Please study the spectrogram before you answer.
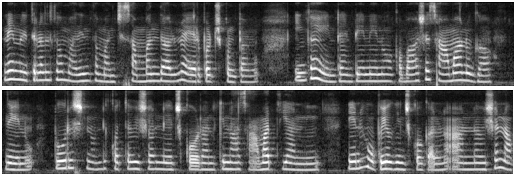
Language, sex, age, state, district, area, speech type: Telugu, female, 18-30, Andhra Pradesh, N T Rama Rao, urban, spontaneous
